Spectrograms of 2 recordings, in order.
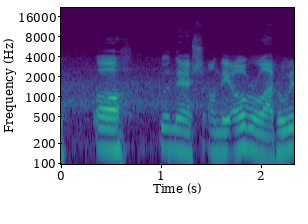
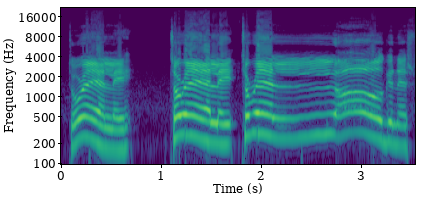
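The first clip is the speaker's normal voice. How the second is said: loud name call, climbing higher; urgent player call; 6 semitones higher, 10 dB louder than usual. Real, not acted. Gamer calls Torelli before a tackle, loud escalating shouts. Calling player during play.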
